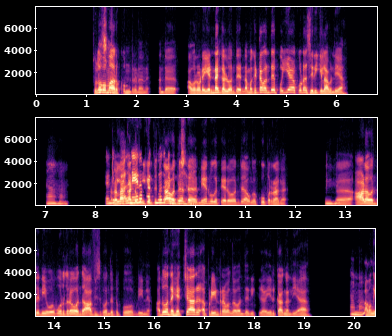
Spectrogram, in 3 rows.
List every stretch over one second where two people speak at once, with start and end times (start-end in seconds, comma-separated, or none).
8.3-10.1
